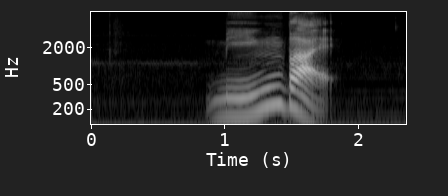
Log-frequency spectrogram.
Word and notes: mingbai: chinese

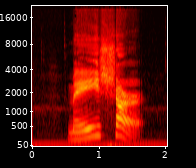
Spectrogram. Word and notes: meishir: chinese

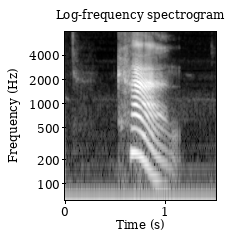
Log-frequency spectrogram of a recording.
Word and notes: kan: Chinese

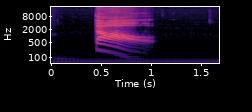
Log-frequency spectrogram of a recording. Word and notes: dao: chinese

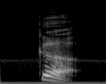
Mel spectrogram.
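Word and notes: 个: gè; Chinese

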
